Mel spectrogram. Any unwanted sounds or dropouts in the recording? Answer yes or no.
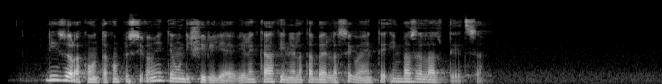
no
